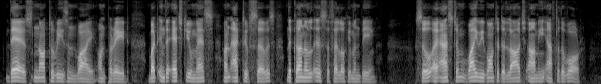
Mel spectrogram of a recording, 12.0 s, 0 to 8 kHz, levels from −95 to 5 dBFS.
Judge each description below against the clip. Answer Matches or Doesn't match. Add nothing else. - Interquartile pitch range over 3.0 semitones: Doesn't match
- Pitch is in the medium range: Doesn't match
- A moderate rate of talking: Matches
